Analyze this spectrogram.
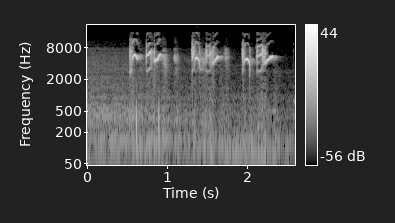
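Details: Energetic female sunbird (kolibri ninja) used as a lure for young birds: three quick clusters of sharp high twittering notes with small upward flicks, each cluster under half a second and separated by brief gaps.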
